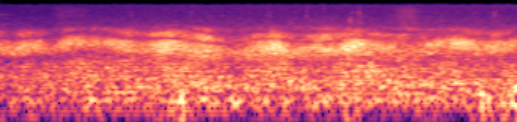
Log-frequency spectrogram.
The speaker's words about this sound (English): There's one of Sherman Oaks' great jet air fighters from the Sherman Oaks Angels. They just did a flyover. They're about an hour late. They were supposed to be here to start the match.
